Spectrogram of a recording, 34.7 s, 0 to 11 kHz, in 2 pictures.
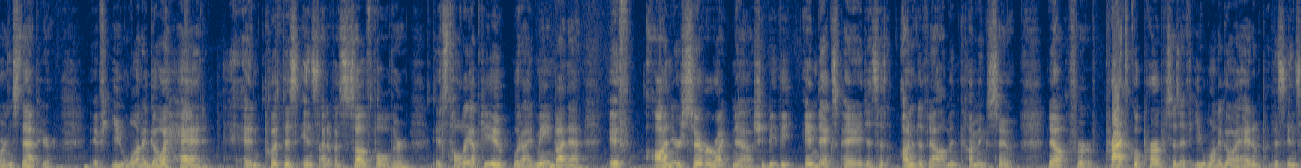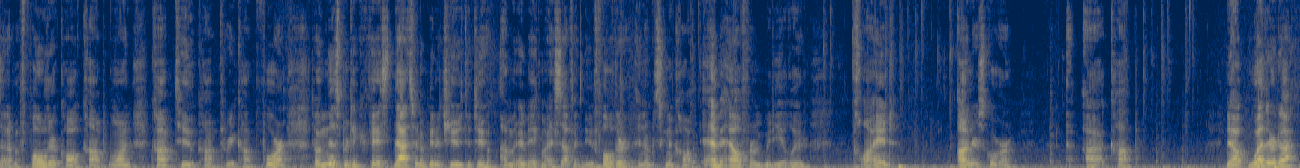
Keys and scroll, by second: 26.3-30.3 typing, 31.9-33.4 typing.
